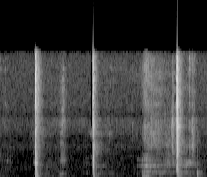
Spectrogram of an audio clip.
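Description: A machete chopping cassava tubers off the stem: four sharp chops, the last two close together.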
